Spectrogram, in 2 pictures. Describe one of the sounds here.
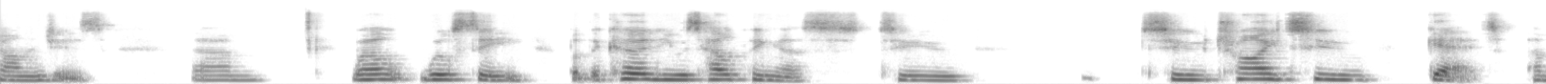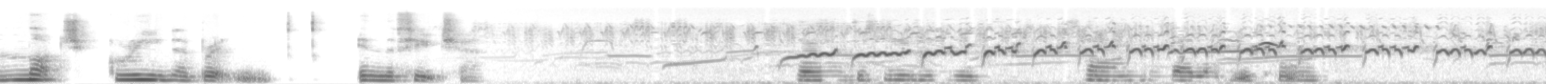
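A young woman speaks calmly over an online call.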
